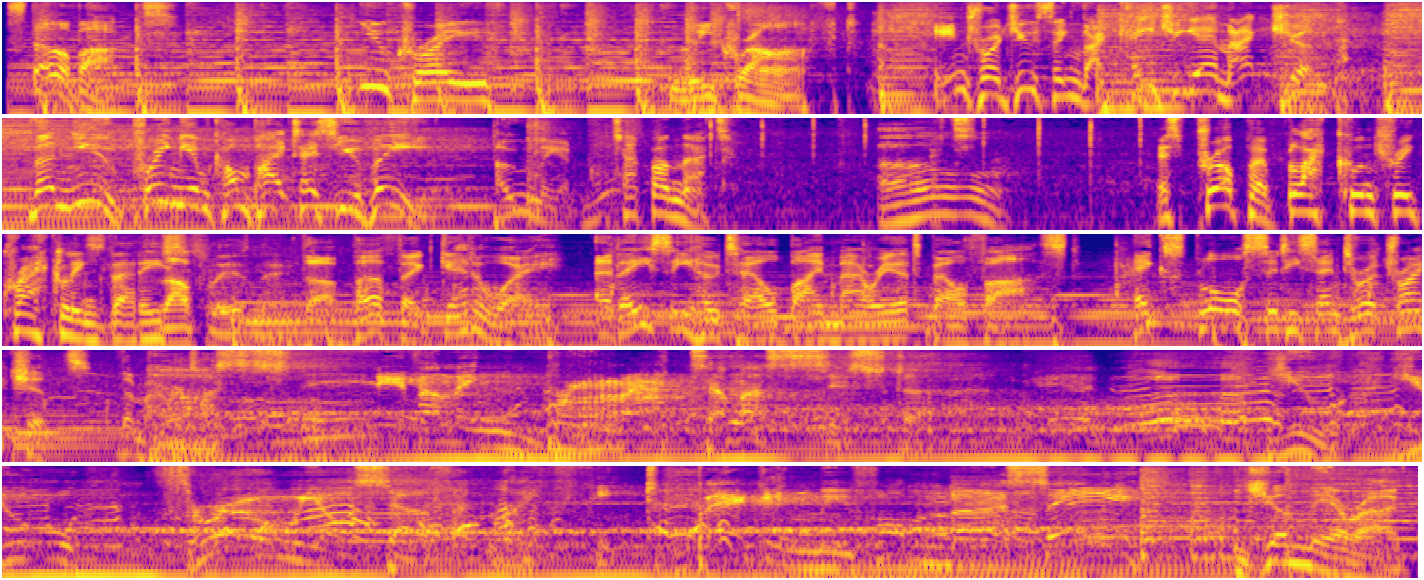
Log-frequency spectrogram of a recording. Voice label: commercials reel

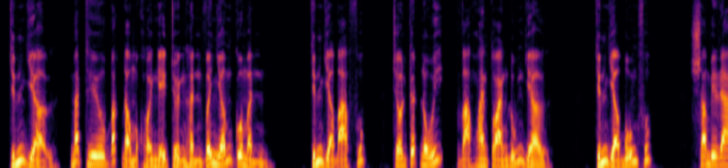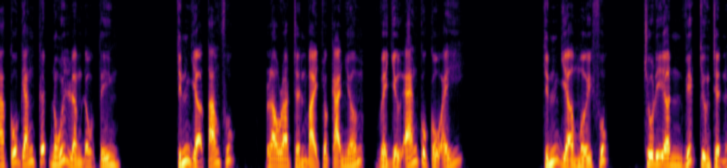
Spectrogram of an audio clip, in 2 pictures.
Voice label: Vietnamese voice system announcements

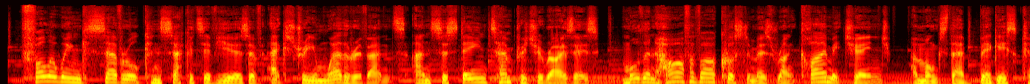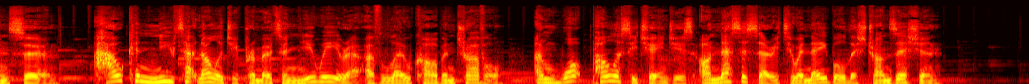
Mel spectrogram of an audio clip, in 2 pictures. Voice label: web explainer, voiceover

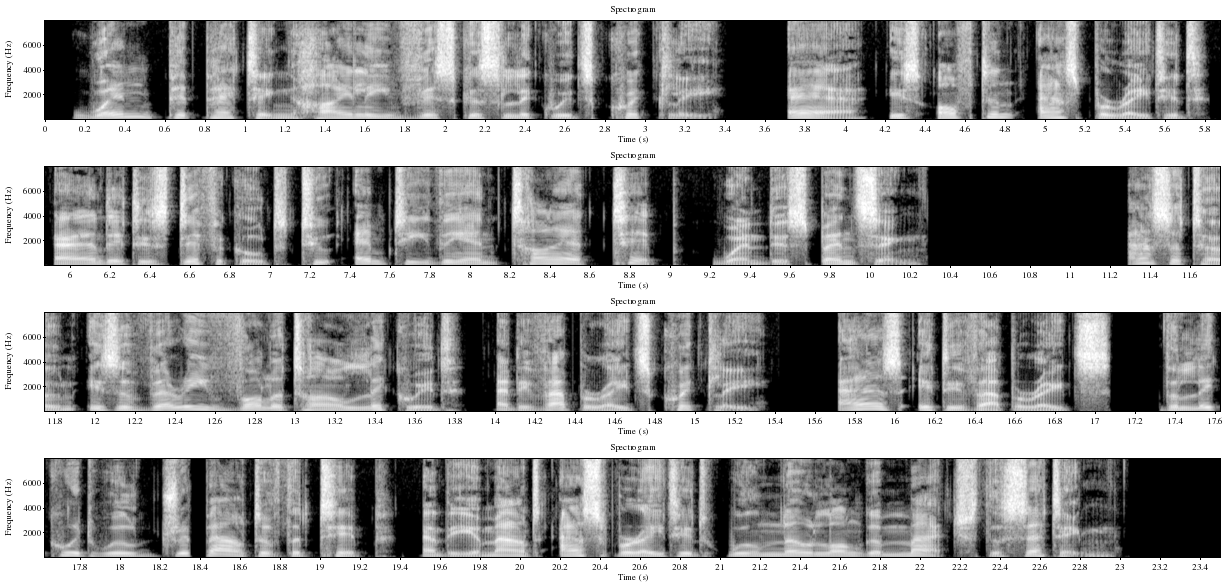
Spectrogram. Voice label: e-learning

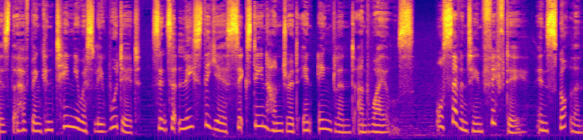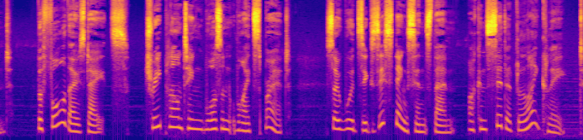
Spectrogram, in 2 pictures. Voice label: narrative ancient forests

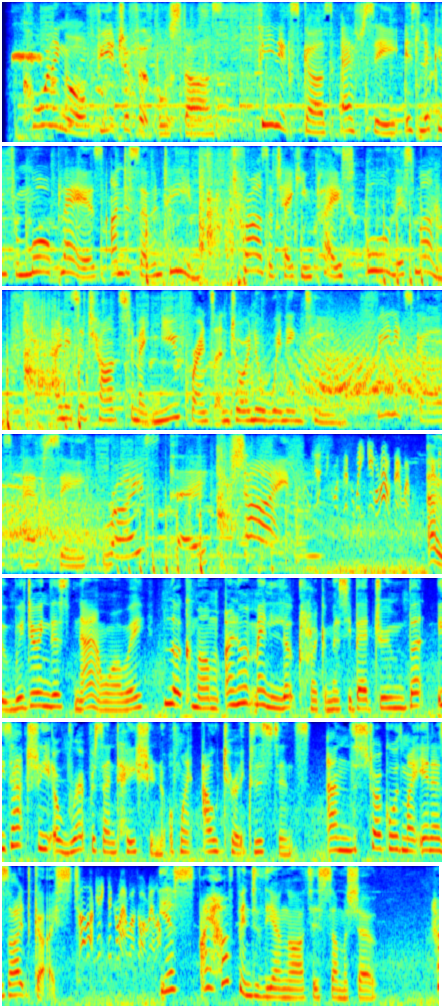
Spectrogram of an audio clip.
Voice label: daughter 12

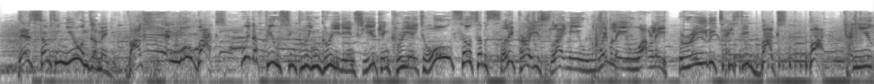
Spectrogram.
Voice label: japanese japanese promo

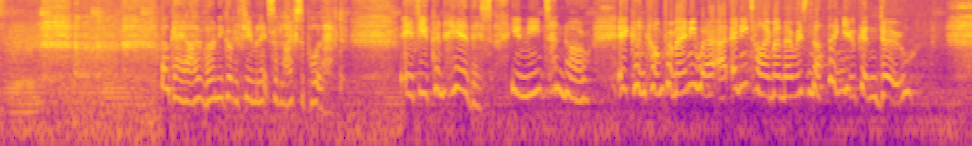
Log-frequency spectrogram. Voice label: gaming, Strong Approachable Voice

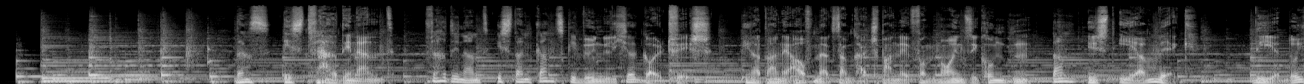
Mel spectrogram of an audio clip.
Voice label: german voice explainer

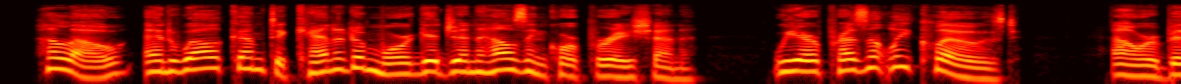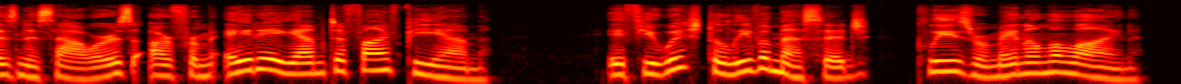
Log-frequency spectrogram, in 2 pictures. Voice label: french canadian female canadian ivr

